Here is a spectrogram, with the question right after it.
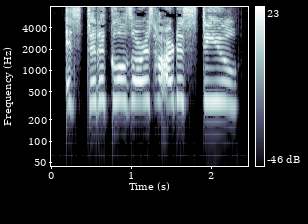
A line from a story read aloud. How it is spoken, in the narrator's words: shouted one of the sailors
